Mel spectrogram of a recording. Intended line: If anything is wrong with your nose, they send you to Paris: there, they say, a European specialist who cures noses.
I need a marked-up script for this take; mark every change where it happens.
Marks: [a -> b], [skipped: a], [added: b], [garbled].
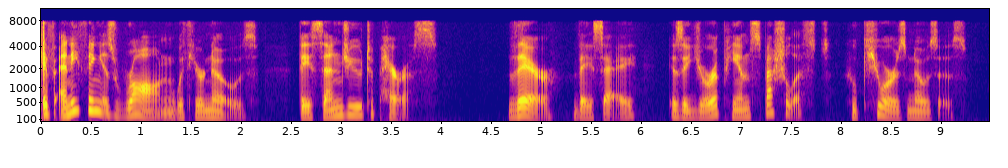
If anything is wrong with your nose, they send you to Paris: there, they say, [added: is] a European specialist who cures noses.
